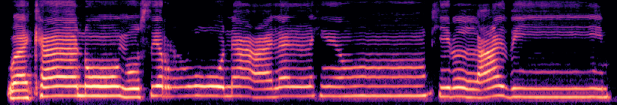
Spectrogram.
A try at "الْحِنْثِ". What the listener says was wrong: Ini hi-nya harus lebih tipis. Ke si-nya juga tipis. Semua pangkal lidahnya turun tuh. Lidahnya keluarin. kayak mau baca hissi. mau baca, ya, kayak mau baca saknya tasdid. Hissi, gitu kan lidahnya?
